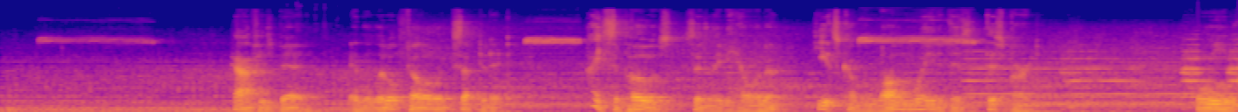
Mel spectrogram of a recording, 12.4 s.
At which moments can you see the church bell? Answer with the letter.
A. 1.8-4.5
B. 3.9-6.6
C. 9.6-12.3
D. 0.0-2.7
C.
